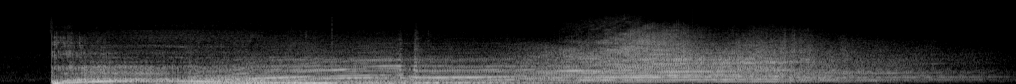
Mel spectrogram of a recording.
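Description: A Lexus LC500 engine catches sharply and revs hard, its rising and falling harmonics holding loud and close for several seconds before a bright swelling burst, then easing down as the rumble fades away at the end.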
